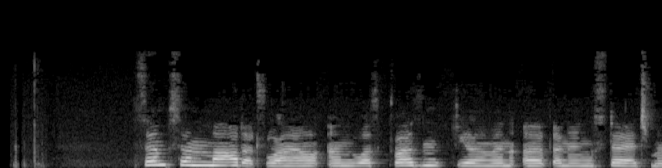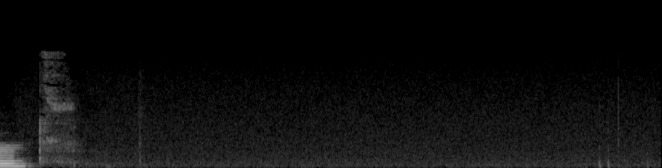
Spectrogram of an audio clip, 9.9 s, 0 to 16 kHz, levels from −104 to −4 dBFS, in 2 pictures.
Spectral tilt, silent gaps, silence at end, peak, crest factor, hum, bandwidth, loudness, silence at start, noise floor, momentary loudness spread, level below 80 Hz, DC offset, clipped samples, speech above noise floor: -4.5 dB/octave; none; 4.75 s; -16 dBFS; 20 dB; none; 9.4 kHz; -32 LUFS; 1.1 s; -78 dBFS; 9 LU; under -90 dBFS; under 0.1%; under 0.1%; 47 dB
